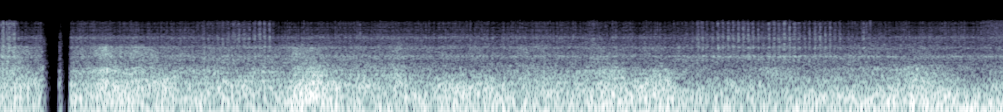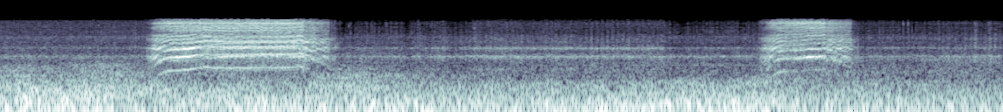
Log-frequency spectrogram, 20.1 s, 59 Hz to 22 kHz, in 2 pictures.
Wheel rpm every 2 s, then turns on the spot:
10, 0, 0, 10, 0, 80, 30, 10, 50, 10.
6-8 12-20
